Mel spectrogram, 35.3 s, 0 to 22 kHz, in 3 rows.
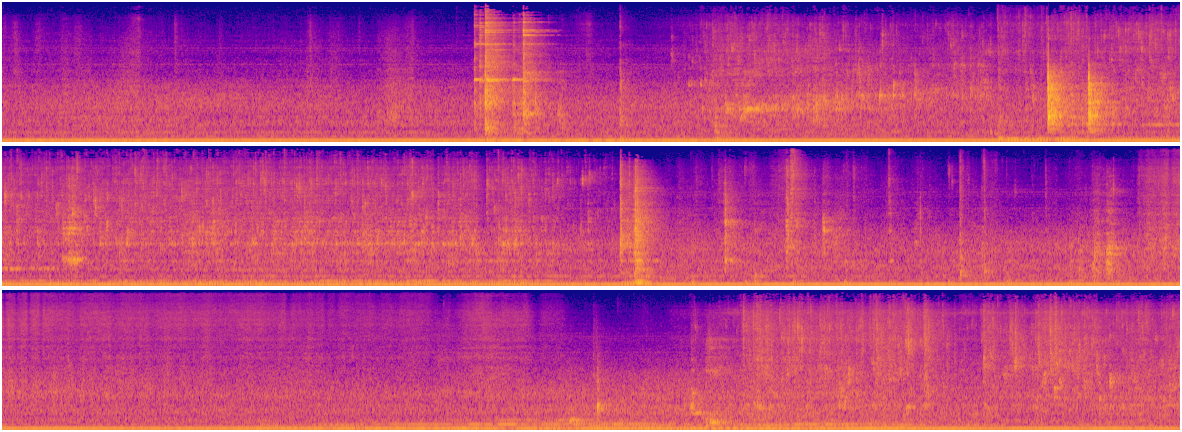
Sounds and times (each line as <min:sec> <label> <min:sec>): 0:03.0 Preparing breakfast 0:06.4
